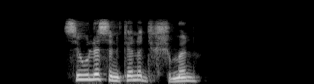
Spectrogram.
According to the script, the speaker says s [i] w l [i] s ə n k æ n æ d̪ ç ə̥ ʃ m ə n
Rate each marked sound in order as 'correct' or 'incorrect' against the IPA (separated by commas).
correct, incorrect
